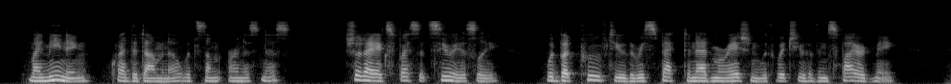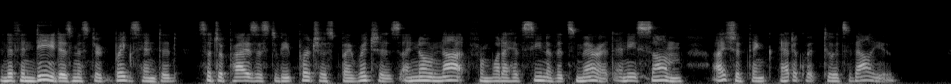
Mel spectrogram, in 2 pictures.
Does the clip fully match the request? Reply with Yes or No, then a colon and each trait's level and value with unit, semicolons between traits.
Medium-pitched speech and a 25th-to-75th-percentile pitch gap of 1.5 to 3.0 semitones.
Yes: medium, 160 Hz; narrow, 2.5 semitones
